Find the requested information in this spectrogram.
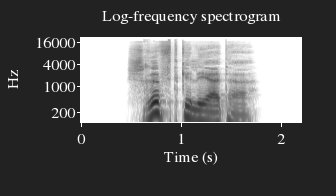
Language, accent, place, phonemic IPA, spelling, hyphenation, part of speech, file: German, Germany, Berlin, /ˈʃʁɪftɡəˌleːɐ̯tɐ/, Schriftgelehrter, Schrift‧ge‧lehr‧ter, noun, De-Schriftgelehrter.ogg
- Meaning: 1. scribe (male or of unspecified gender) 2. inflection of Schriftgelehrte: strong genitive/dative singular 3. inflection of Schriftgelehrte: strong genitive plural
